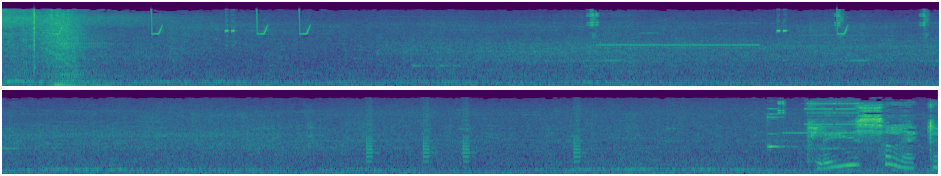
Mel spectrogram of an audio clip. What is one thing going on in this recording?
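Menu beeps and clicks chime one after another.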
